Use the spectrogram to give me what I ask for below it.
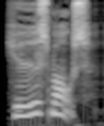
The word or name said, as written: jødesmovs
